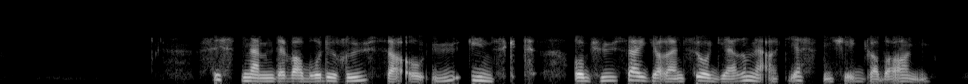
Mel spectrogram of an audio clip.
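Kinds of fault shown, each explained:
G.723.1 codec: this low-rate telephony codec, here at 6.3 kbit/s, models the voice in coarse frames and keeps a narrow 200 Hz to 3.4 kHz band, so the speech loses everything above about 3.7 kHz and sounds heavily muffled and hoarse, with smeared consonants.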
